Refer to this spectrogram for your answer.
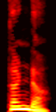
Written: ತುಂಟ

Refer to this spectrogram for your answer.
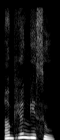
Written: ಅಭ್ಯಂಗಿಸು

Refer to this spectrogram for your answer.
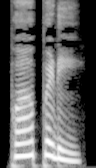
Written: ಪೈಪಾಡು

